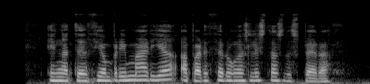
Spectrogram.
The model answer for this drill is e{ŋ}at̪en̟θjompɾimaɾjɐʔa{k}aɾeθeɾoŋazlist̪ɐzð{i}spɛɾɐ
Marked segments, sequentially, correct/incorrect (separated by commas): correct, incorrect, incorrect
